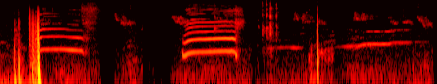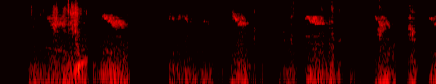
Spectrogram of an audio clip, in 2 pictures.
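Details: Motherless kitten, without its mother and raised by people, meowing: a short loud harmonic meow at the start, a longer strained meow near two seconds, then a softer rising mew, followed by faint rustling and near quiet.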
